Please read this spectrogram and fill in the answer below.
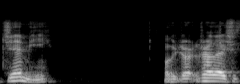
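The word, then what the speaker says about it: gemmae: Liverworts can produce these tissues called gemmy, or rather I should say I actually wrote the pronunciation here, Jimmy, apparently, which are little groups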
